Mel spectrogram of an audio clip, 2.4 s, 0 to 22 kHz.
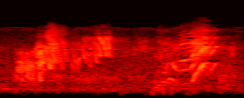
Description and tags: A bird in Tanzania recorded on DAT (Tascam DAP-1) with a Sennheiser ME66 by G de Courtivron.
africa, bird, tanzania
